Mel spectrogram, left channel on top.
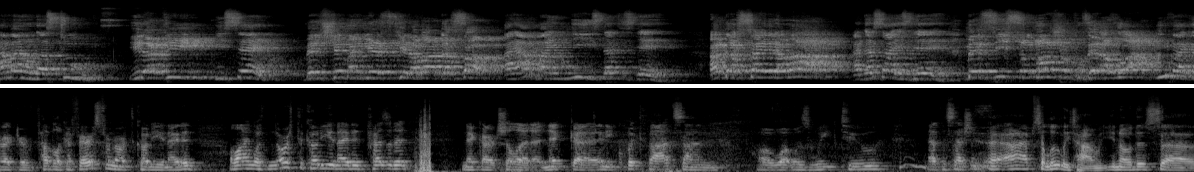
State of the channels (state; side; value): different; both; correlation -0.01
